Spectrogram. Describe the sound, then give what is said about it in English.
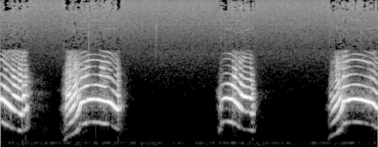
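A rhinoceros gives four loud, high, bird-like squealing calls, each about half a second long with a wavering, bending pitch. The calls are spaced by pauses over a quiet low hum, with no talking. “It almost sounds like a bird, but it's not. It's a rhinoceros.”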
